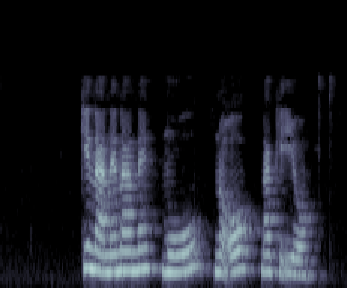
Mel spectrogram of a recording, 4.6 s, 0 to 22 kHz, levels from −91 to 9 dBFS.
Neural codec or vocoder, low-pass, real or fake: none; 7.2 kHz; real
